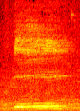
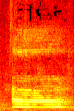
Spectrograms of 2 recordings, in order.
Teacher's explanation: And look at the behavior of the tongue inside the oral cavity. You have the sound E, you have it higher in a very close position. And A is the opposite, open position.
